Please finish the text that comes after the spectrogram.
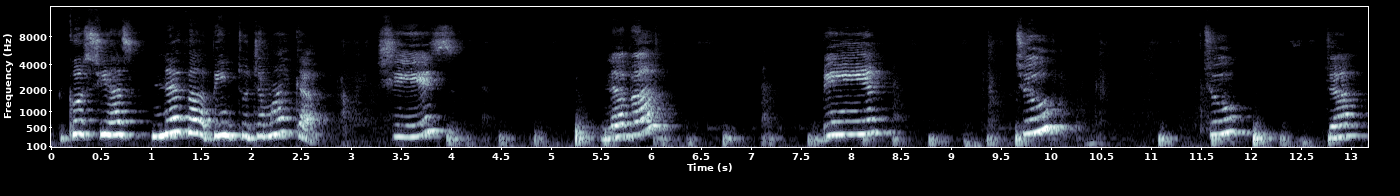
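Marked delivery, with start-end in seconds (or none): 3.2-13.1 one word at a time, long pauses between; slow dictation. Shown as a demonstration. Teacher dictating to the class, word by word with pauses. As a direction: spell it out slowly so the class can write. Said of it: "teacher dictates word by word".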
